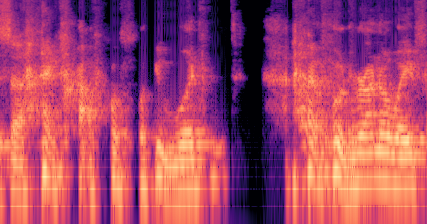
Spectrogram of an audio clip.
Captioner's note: chuckles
